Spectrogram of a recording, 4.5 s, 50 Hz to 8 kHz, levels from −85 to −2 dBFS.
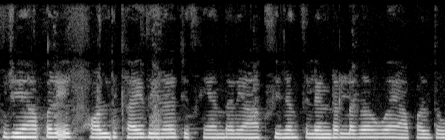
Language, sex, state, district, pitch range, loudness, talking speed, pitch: Hindi, female, Chhattisgarh, Rajnandgaon, 205-220 Hz, -15 LUFS, 270 wpm, 210 Hz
